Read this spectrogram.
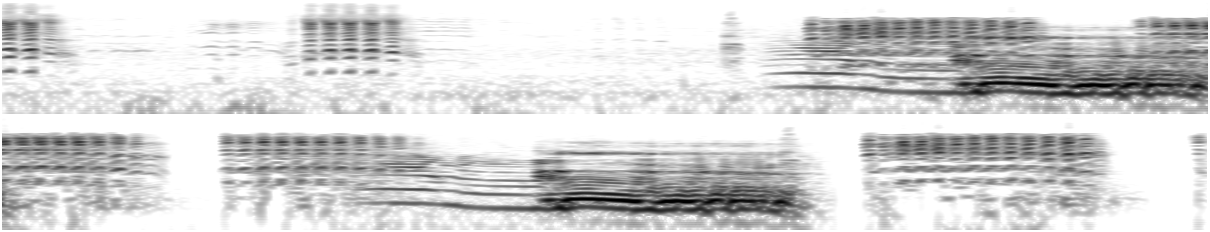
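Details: Goat bleating while fighting a camel: long wavering harmonic bleats around four to six seconds and again near nine, between sharp bursts of rapid clicking pulses and a background hum.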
